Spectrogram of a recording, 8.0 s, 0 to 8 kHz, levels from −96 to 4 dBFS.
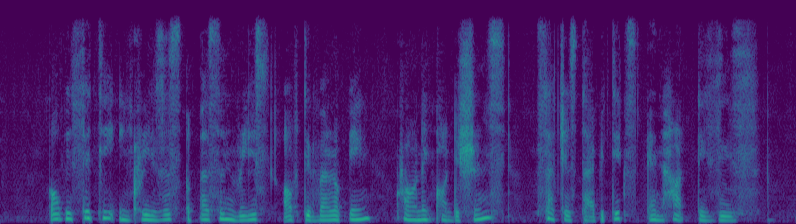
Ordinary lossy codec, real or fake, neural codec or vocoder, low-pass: none; fake; codec, 16 kHz, 2 kbps, FreqCodec, larger model; 7.2 kHz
